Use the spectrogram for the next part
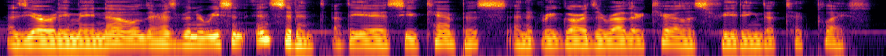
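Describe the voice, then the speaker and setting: A man's voice: mid-range voice, fairly even intonation, fast talker, darkish tone, faint music behind, close to an everyday voice. A man playing a stern vampire father and leader in a scripted roleplay, speaking formally and with authority. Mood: grave, measured.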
